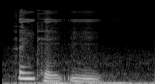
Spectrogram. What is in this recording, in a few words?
tuesday, cantonese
